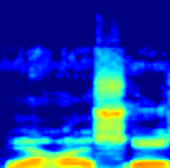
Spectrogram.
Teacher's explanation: فَكَذَّبَ وَعَصَىٰ کاف کو بریک, کاف کو ذال سے سختی سے ملائیں گے, ذال کو نرم ادا کریں گے. وَعَصَىٰ صاد کو موٹا ادا کریں گے اور یہ مد اصلی ہے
